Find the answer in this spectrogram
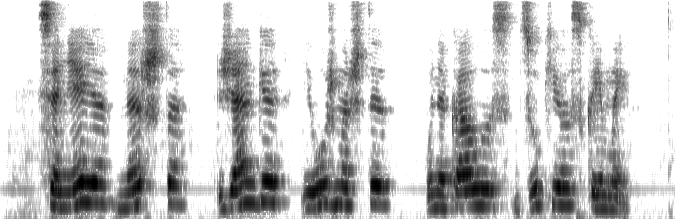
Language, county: Lithuanian, Klaipėda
